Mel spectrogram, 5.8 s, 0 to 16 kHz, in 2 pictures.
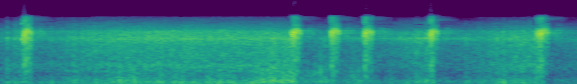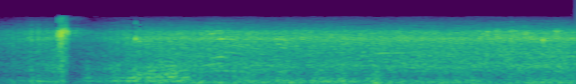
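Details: A territorial red-winged blackbird, probably raising its own young nearby, harasses ospreys with two young on their nest at Long Beach Island, NJ, on 23 June 2021 at 2:18 p.m. It gives seven sharp, dry chips at irregular intervals, sometimes two or three in quick succession, over a steady high hiss.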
